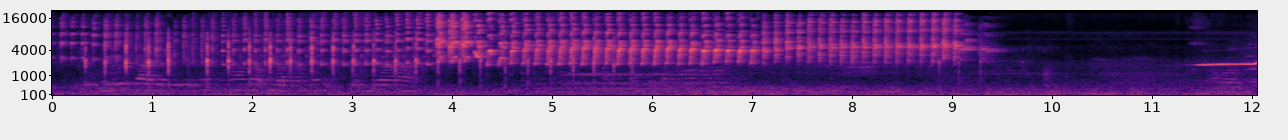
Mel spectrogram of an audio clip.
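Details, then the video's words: Lovebird answering another lovebird it has heard: human voices at first, then a fast burst of shrill, high chirps, several per second, lasting about five seconds before falling quiet. "dengar sekali burung lovbird lain lansung koex2"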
